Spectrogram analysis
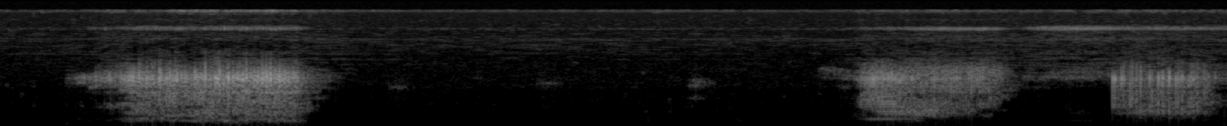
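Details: Buster, a dog sleeping soundly: soft, hissing snores, about three over several seconds; snoring from air movement restricted in the nasal passages or throat.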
